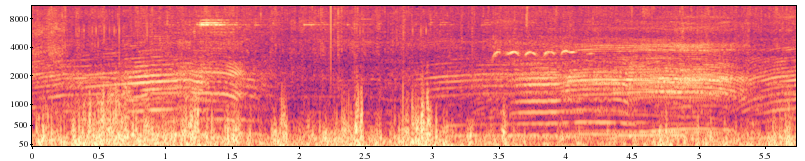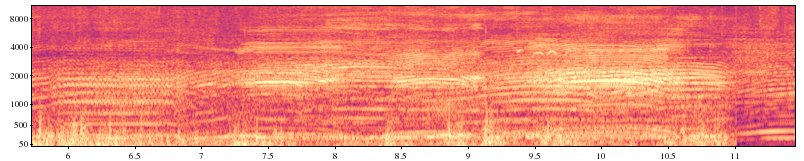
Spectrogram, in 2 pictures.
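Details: A group of Hereford calves, male and female, in an auction lot. Dense, overlapping moos rise and fall continuously over steady shuffling and handling noise, then drop off abruptly at the end.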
